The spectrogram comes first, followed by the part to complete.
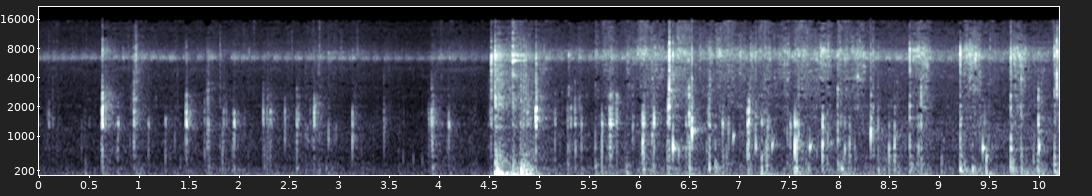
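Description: Irregular clicks and light knocks of steel utensils against a steel double-boiler bowl, with a louder knock about four and a half seconds in as green sponge gourd juice is poured from a steel bowl into the melted soap base and worked in by hand. A faint steady high whine runs underneath.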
